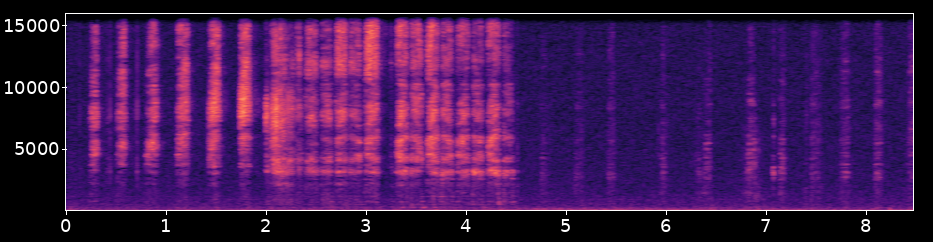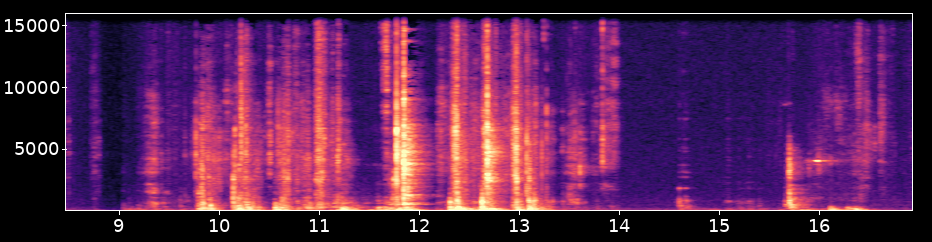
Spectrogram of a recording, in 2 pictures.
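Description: Cotton swab rubbing excess glue off a freshly glued wooden knife handle in quick, short scratchy strokes, then a louder, denser stretch of rubbing and wiping from about halfway in.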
